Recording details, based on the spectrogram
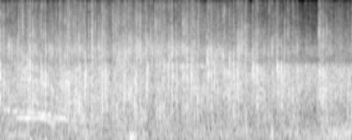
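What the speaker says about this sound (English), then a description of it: "Give Steve a round of applause real quick." An audience at an anime convention panel bursts into dense, continuous applause that stays fairly loud for a few seconds, with some crowd noise mixed in.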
